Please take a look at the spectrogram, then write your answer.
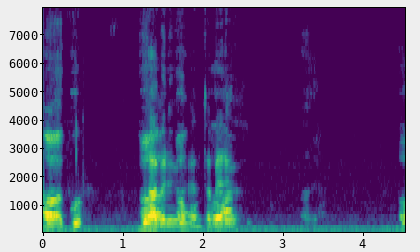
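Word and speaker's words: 食べる: And then on the second one, it's the ba is when the pitch is raised. So taberu. You're actually correct that taberu is the correct way to say it. With the pitch on the ba. Well, that's where it drops at the ba.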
